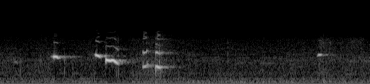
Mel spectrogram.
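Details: Siberian Husky puppy named Mercedes barking while playing around: a quick run of short, high, tonal yips clustered near the first second and a half, then one more brief yip after a pause, over a quiet indoor background.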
